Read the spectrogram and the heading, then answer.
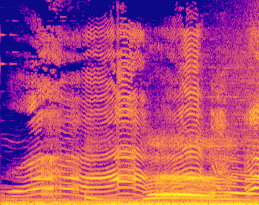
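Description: Babies wail as they wake in sleep capsules, their overlapping high, wavering cries rising and falling in pitch. The crying is loud and continuous over a steady low mechanical hum.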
